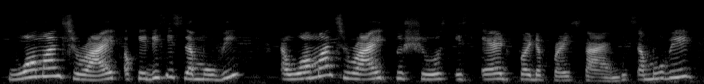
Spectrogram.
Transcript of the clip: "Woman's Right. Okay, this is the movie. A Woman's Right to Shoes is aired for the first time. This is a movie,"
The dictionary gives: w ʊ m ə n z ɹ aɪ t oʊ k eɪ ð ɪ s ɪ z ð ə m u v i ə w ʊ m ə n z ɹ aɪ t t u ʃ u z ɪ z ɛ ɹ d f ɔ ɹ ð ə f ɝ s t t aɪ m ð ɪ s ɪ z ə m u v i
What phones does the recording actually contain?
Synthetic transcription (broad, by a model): w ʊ m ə n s ɹ aɪ t oʊ k eɪ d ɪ s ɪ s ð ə m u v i ə w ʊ m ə n s ɹ aɪ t t u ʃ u s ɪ s ɛ ɹ d f ɔ ɹ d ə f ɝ s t t aɪ m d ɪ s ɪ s ə m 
